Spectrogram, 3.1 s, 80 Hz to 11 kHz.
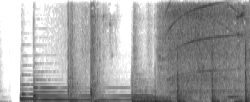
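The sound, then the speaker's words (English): A power drill whirs with a steady motor whine and a few quick revs, then bites in and grinds louder and rougher until the end. “With items like Craftsman 20-volt drills starting at $59.”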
